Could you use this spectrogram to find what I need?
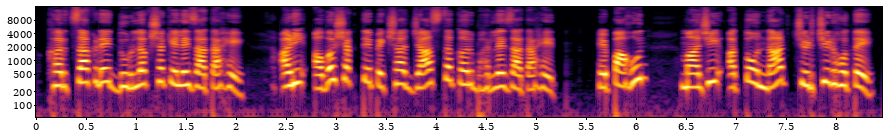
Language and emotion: Marathi, angry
